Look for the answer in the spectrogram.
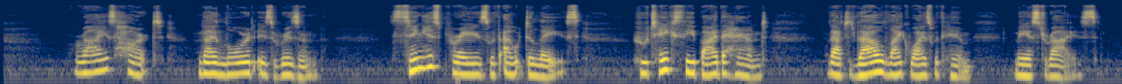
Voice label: poetry; [F] Easter (Rise Heart) - George Herbert - 1633; [Hope]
